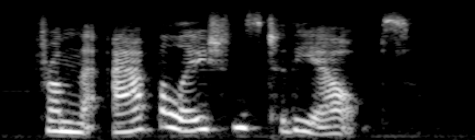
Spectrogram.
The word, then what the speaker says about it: Appalachia: I'm from the Appalachia Mountains. You're not, because there's no such thing. Appalachian? Appalachians.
